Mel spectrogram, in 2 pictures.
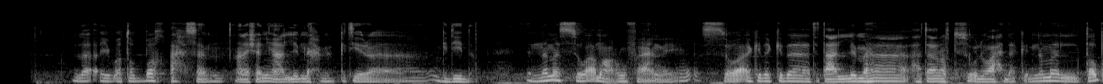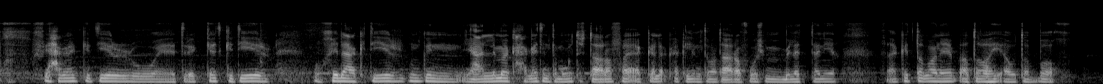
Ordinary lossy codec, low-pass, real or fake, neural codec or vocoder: Opus, 64 kbps; 7.2 kHz; real; none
